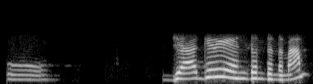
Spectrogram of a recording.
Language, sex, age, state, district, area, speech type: Telugu, female, 18-30, Andhra Pradesh, Sri Balaji, rural, conversation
